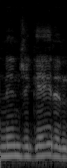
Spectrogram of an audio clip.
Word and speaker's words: Ninja Gaiden: He says, "You nailed Ninja Gaiden this time."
